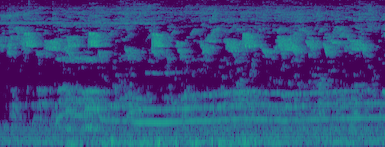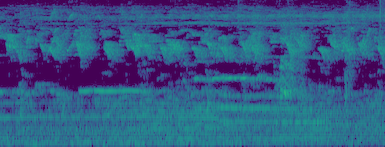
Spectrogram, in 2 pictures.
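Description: A rooster clucks nearby.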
